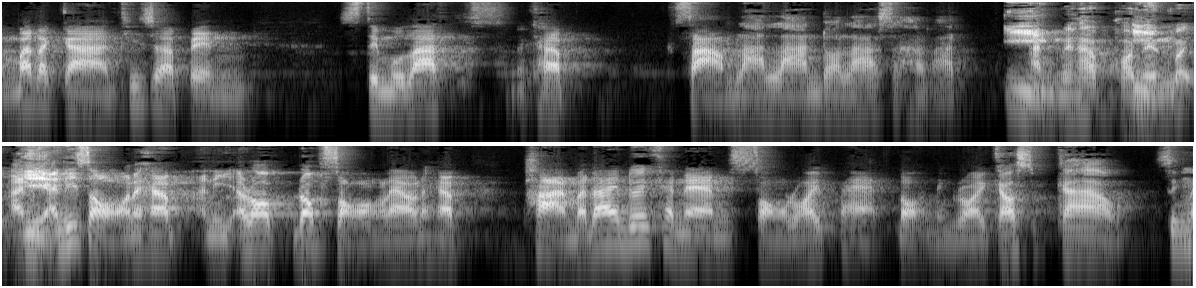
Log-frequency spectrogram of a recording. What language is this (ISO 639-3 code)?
tha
